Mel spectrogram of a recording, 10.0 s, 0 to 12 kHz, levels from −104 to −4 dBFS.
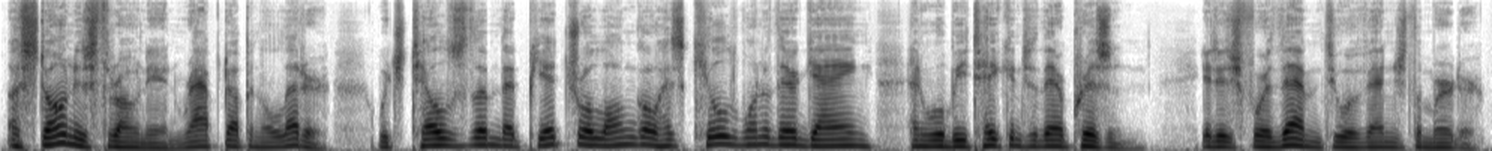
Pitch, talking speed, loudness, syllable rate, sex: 125 Hz, 225 wpm, -18 LUFS, 5.5 syllables/s, male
